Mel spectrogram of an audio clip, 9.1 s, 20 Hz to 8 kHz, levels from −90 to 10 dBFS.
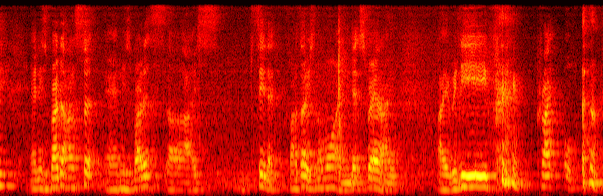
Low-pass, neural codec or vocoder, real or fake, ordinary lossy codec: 7.2 kHz; vocoder, 44.1 kHz, 128 mel bands, Pupu-Vocoder; fake; none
